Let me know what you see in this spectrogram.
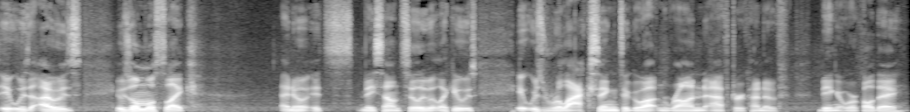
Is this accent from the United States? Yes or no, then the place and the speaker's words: yes; Westerville, Ohio, United States; moved away as an adult; now in Toledo, United States; I'm originally from Westerville, Ohio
